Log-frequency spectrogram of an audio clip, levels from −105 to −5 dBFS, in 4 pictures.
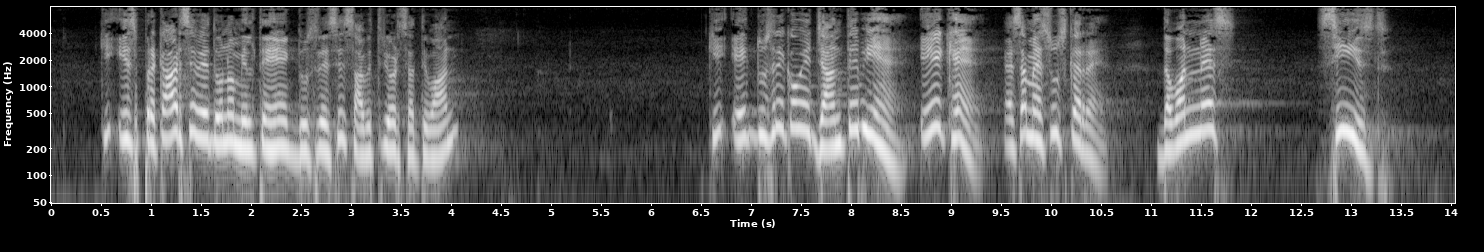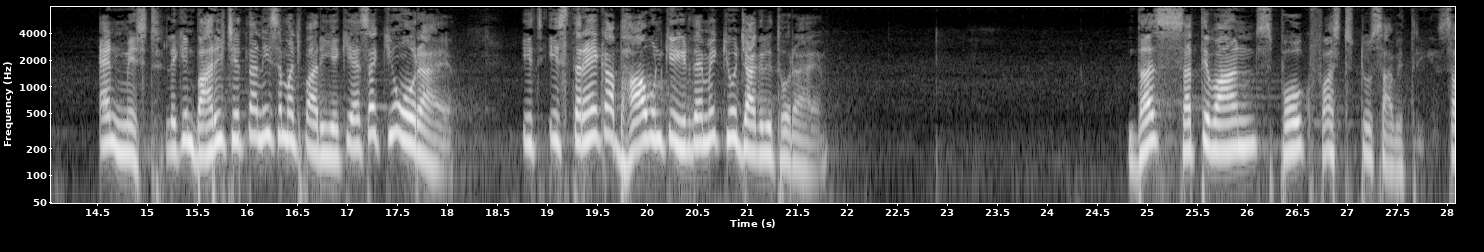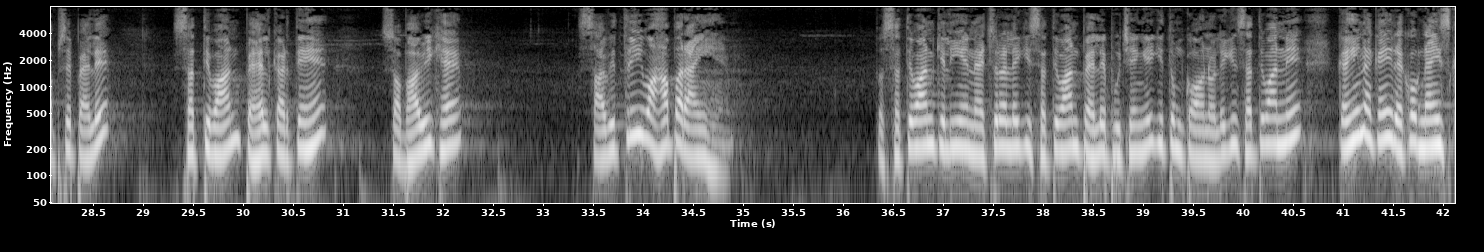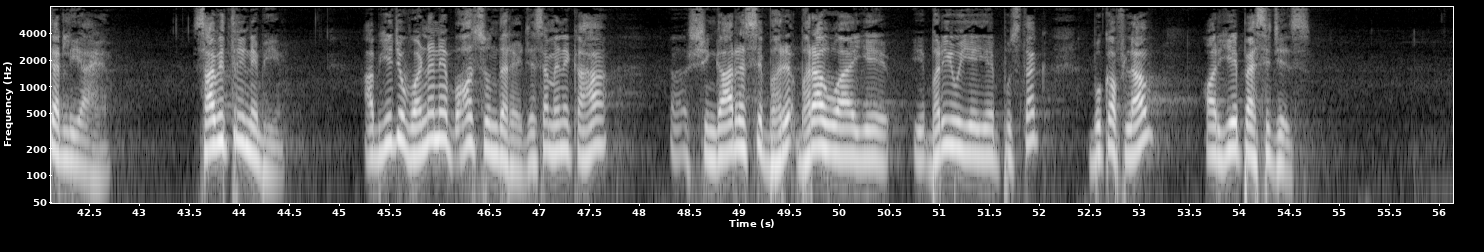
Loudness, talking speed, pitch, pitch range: -21 LUFS, 145 wpm, 205 Hz, 170-240 Hz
